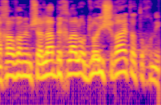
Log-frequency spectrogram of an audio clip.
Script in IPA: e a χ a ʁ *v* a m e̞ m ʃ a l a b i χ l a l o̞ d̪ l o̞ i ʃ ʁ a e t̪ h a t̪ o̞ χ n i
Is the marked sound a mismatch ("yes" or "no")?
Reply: no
